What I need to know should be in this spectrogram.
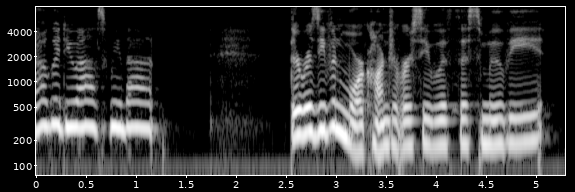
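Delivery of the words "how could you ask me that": mock very high, shrieking cry. Retelling how she reacted to a question he asked her, retelling her screaming. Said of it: "she just started screaming at me like".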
